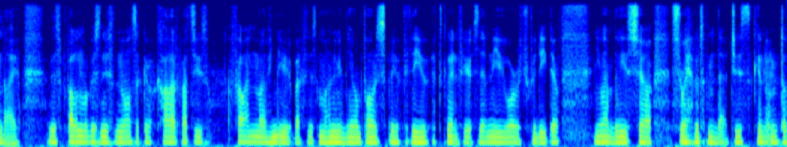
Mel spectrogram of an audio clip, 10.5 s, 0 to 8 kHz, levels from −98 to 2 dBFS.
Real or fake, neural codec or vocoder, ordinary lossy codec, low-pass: fake; codec, 16 kHz in and 24 kHz out, 0.4 kbps, LongCat-Audio-Codec, four codebook decoder; none; 7.2 kHz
